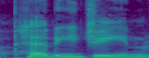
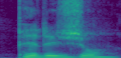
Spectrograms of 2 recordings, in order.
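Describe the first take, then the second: First: The name begins with a 'petty' sound. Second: The name begins with a 'peh-reh' sound. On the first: This is how locals say it. "a true Arkansasian who said it is Petty Jean. That's how we say it" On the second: This is how an online source gave it. "when I looked it up at first it said Péréjean, which sounds very nice"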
